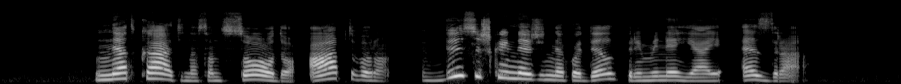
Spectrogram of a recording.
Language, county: Lithuanian, Vilnius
